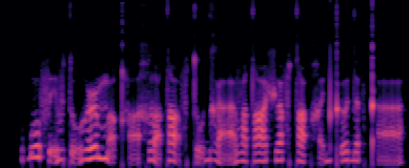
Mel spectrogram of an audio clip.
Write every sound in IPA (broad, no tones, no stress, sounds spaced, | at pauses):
ɓ o f ḛ v t o̰ ɣ ə˞ m o̰ qʰ a̰ χ l o̰ tˤ w o̰ f t o̰ d ɣ a̰ v ʊ tˤ w o ʃ ɵ f tˤ ɵ ʔ χ ḛ d kʼ ɵ d ɐ θ kʼ a̰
